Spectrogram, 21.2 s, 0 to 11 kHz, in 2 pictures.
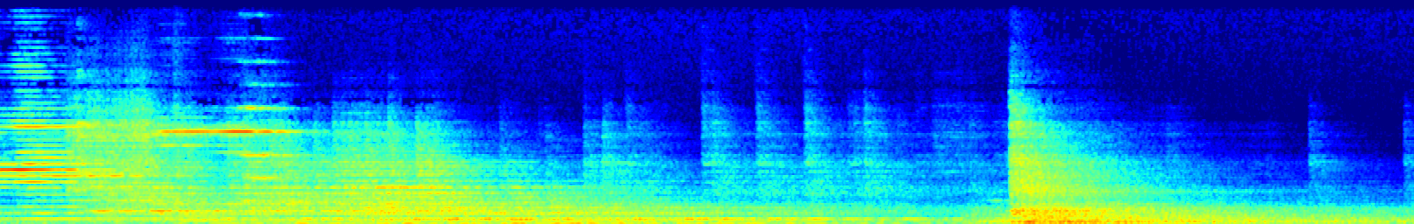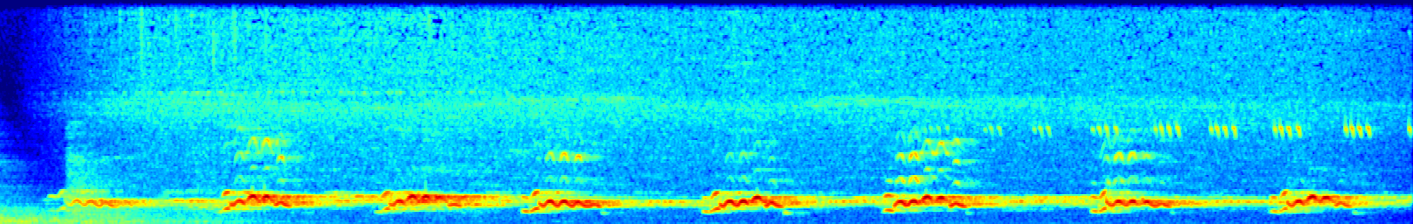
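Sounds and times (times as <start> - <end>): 
brief low rumble: 2.2 - 12.3
common loon yodel call: 11.0 - 21.2.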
